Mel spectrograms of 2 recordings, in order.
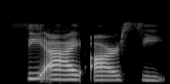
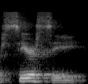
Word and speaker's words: Circe: And I am not going to pronounce this right. Circe. Oh, Circe.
